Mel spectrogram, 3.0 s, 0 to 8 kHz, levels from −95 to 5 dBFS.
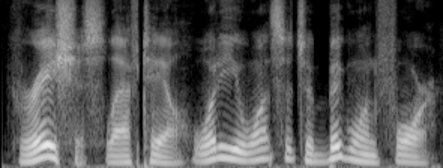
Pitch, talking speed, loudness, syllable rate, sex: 140 Hz, 245 wpm, -18 LUFS, 5.4 syllables/s, male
